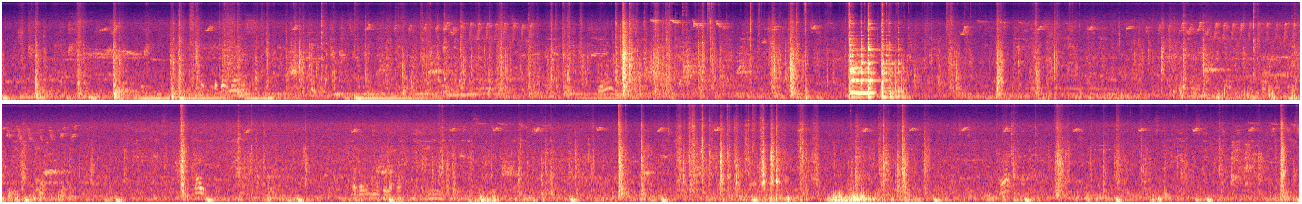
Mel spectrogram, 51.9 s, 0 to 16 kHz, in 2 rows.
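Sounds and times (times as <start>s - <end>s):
bamboo knocking and clicking: 16.9s - 18.3s
sharp knocks on bamboo poles: 16.9s - 18.3s, 36.2s - 42.3s
bird chirping: 19.0s - 51.9s.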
